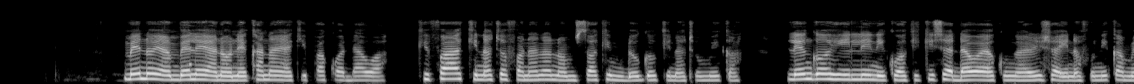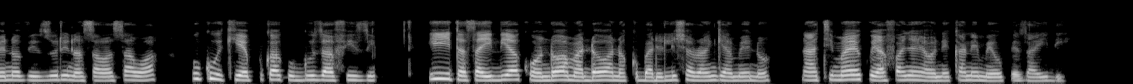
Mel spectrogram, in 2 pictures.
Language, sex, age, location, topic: Swahili, female, 18-24, Nairobi, health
